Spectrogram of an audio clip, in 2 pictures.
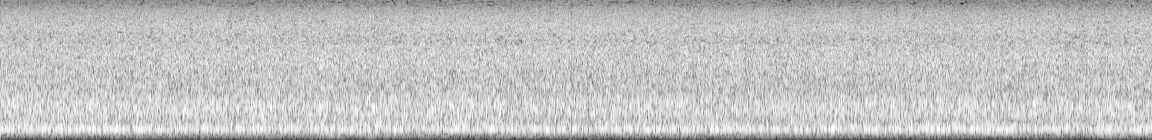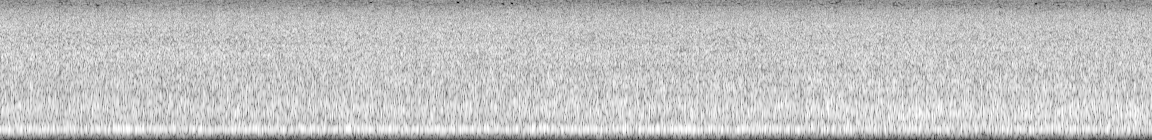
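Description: PET bottle label separator and its feed conveyor running with bottles passing through: a steady, loud mechanical rush with a constant hum.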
